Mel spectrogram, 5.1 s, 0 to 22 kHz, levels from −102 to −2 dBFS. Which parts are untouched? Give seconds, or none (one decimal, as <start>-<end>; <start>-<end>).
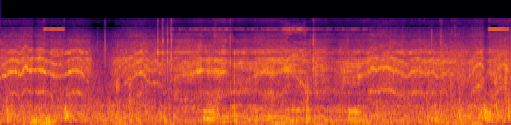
0.0-1.7; 3.7-5.1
